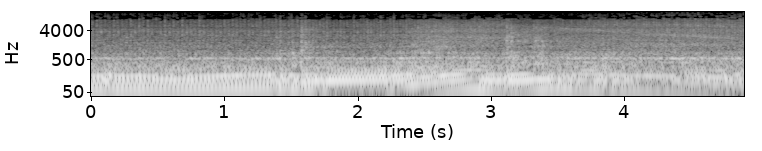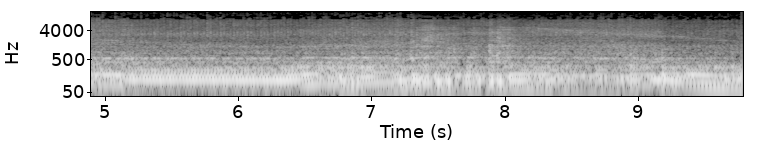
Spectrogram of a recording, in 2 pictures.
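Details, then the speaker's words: The "200", bad misfire persisting despite ignition work, exhaust cut free: loud uneven idle wavering and stumbling under light blips. Rough idle misfire, cause suspected, not confirmed. "it tries to die when I'm filling with something then you know it's a pretty bad sign if it runs smoother all of a sudden when I'm fiddling with something"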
